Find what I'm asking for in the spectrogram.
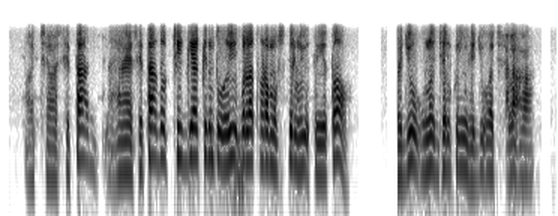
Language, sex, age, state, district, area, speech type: Santali, male, 30-45, West Bengal, Birbhum, rural, conversation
